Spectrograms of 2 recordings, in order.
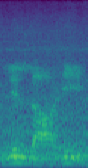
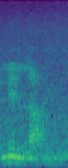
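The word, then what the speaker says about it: لِلَّهِ: Then we do not pronounce this alif. So the word is now lillahi. We are writing it just like that. We are not even writing the alif here anymore. Okay? We are combining lam with Allahi and we are pronouncing lillahi.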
